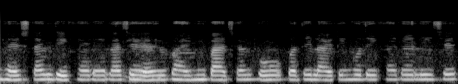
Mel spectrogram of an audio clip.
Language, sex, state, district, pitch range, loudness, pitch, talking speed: Gujarati, female, Gujarat, Gandhinagar, 215-225 Hz, -15 LUFS, 220 Hz, 195 wpm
